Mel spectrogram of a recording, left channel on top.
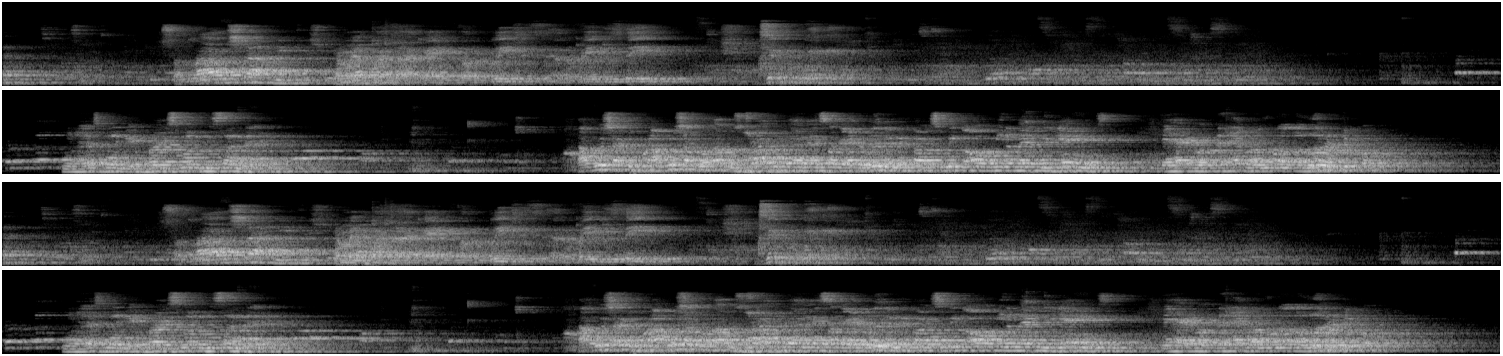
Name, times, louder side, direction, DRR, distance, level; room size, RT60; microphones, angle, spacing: voice 1, 0.3-0.9 1.3-2.1 6.9-7.4 8.8-12.6 19.0-19.1 20.6-20.7 25.2-25.3 26.3-26.7, equal, 5° right, -9 dB, 0.7 m, -35 dB
voice 2, 1.6-3.7 7.2-7.4 15.6-17.6 20.7-26.0 26.6-28.3 28.6-28.7, left 1 dB, 65° left, -7 dB, 0.5 m, -18 dB
voice 3, 3.3-6.7 7.6-8.5 12.8-12.9 14.5-14.6 15.0-16.0 16.7-16.8 17.3-17.6 17.9-18.2 18.6-18.7 19.4-19.6 19.9-20.1 20.6-20.8 21.5-21.9 22.4-22.9 23.5-23.8 27.5-28.5, equal, 90° right, -7 dB, 0.5 m, -26 dB
5.8 x 2.3 x 2.8 m, 2.6 s
head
